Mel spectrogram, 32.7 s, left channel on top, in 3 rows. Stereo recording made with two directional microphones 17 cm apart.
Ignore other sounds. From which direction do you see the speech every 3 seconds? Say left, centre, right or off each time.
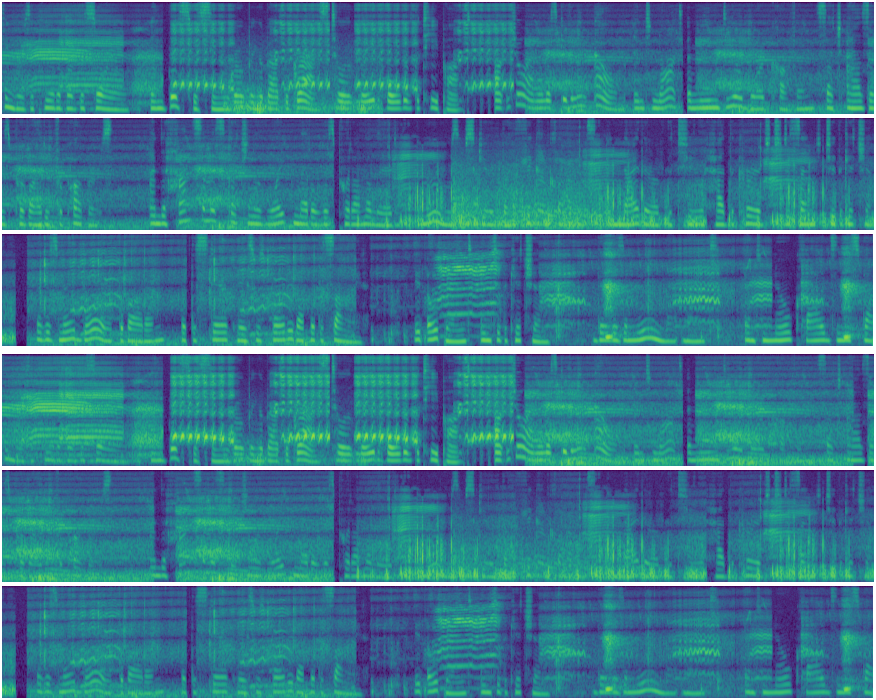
left, centre, centre, left, left, left, left, left, left, left, left.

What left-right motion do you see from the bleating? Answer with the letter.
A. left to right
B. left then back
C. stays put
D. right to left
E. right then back
D.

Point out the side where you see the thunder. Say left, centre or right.
left.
